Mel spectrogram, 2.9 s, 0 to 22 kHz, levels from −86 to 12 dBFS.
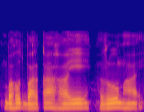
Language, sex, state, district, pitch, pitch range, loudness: Bajjika, male, Bihar, Vaishali, 115 Hz, 110-120 Hz, -19 LUFS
